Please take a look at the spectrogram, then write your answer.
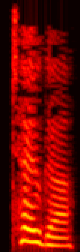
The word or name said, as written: toga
